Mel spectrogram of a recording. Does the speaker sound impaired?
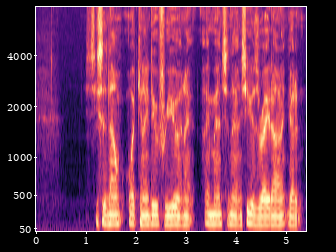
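Yes: Parkinson's disease; stutters and stammers.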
